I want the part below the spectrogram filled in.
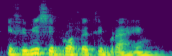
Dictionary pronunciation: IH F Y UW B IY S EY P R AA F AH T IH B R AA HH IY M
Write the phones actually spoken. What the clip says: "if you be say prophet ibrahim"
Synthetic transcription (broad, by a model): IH F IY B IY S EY P R AA F AH T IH B R AA HH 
